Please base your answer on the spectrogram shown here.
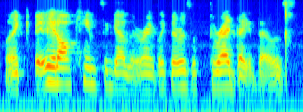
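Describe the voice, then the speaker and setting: A woman's voice: deep voice, quick pace, gravelly, no room sound, highs cut off. A young American woman, an artist being interviewed, speaking casually with many fillers and restarts. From United States.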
